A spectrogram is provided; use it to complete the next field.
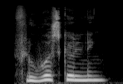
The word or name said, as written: fluorskylning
